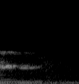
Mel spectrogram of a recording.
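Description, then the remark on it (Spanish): A single short bark from one of the small dogs at the place rings out in the background, fairly faint and tonal, trailing off after a moment into quiet with no talking. “Disculpan nomás los, los perritos que aquí.”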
